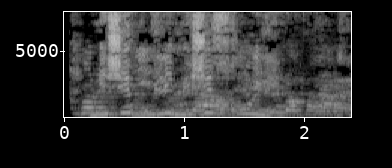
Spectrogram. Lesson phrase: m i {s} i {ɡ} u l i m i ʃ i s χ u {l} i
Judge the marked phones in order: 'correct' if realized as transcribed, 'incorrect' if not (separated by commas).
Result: incorrect, incorrect, correct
